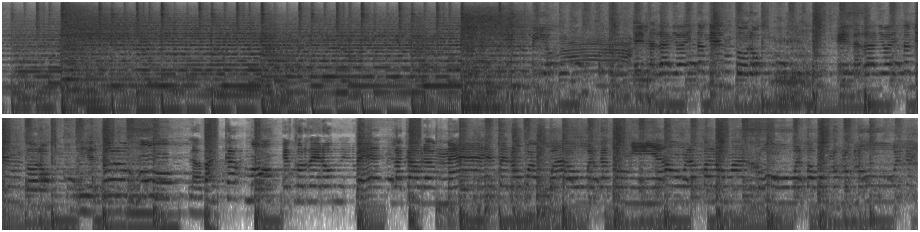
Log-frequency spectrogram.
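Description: A bouncy children's song about a peeping chick plays loud, with a steady driving beat, bright layered instruments and sung vocals running throughout.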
